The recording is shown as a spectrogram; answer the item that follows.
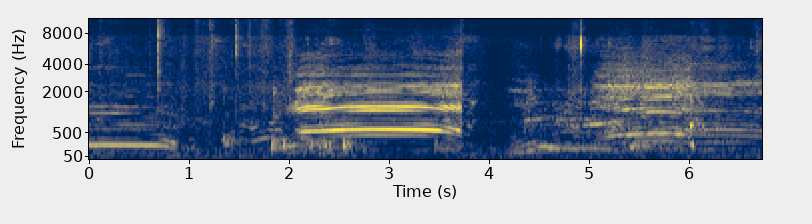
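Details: Two long bellowing moos from Jersey cattle at a wholesale cattle market. The first is steady and loud, the second slightly softer, and they are separated by a short pause with scattered clanks and background bustle.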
